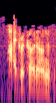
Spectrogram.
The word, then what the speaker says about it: hydrocodone: One of them is about the hydrocodone wars, opioid drugs, hydrocodone being one of them. – Wasn't there some approval of a new hydrocodone, how do you pronounce it? Hydrocodone? – Hydrocodone, yeah.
